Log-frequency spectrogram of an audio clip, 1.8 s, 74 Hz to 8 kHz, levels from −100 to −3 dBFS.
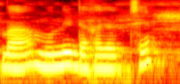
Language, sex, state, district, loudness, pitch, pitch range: Bengali, female, West Bengal, Alipurduar, -14 LUFS, 195 Hz, 185-215 Hz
